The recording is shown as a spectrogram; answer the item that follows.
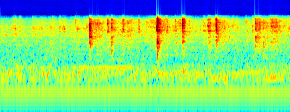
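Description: Faint crinkling and scattered small ticks of a construction-paper chain link being handled and pulled at by a child's hands.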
